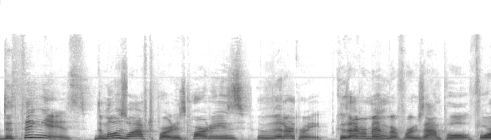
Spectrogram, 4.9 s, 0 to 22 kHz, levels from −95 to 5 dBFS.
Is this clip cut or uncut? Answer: cut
